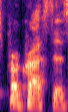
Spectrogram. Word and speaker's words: Procrustes: evidently it's Procrustes.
